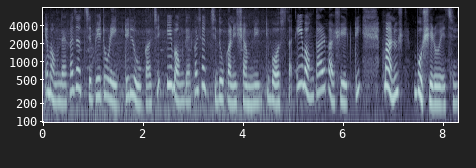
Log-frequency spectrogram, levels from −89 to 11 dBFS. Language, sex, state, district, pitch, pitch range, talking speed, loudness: Bengali, female, West Bengal, Kolkata, 245 Hz, 205-320 Hz, 160 wpm, -17 LUFS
